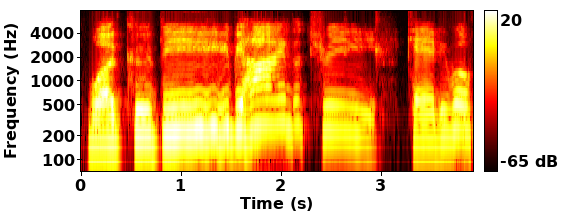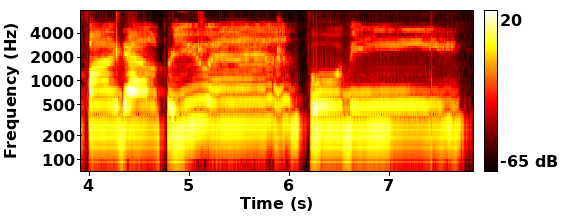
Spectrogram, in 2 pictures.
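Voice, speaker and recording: A woman's voice: a little high, very slow, few pauses, clear, resonant tone. A woman playing a playful, theatrical chorus who comments in sing-song fashion in an amateur old-time radio drama. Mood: playful, teasing. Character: playful commenting chorus singing the heroine's praises.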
